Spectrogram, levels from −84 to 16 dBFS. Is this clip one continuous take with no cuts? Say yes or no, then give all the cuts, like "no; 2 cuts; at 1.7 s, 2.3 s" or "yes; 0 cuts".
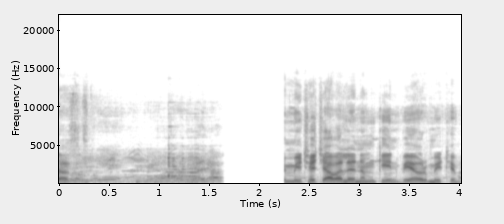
no; 1 cut; at 1.7 s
